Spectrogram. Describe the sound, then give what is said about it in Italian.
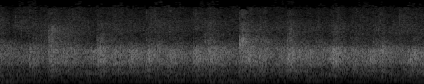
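Steady applause from an audience as the musicians of a band are introduced, a dense wash of many hands clapping at an even level throughout, with no voices rising above it. “Allora, io non voglio fermare mai gli applausi, quindi voi fateceli arrivare, perché...”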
